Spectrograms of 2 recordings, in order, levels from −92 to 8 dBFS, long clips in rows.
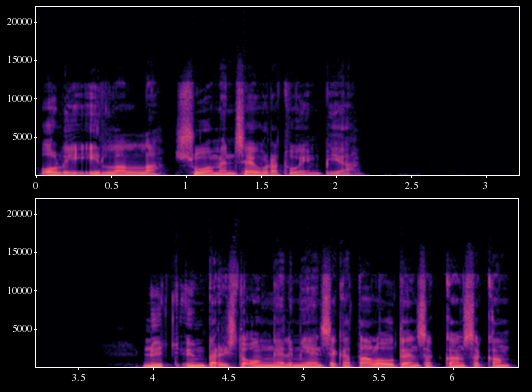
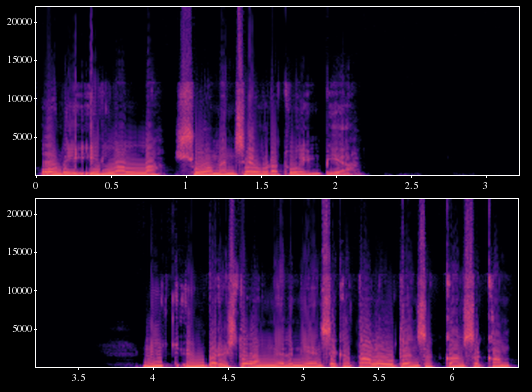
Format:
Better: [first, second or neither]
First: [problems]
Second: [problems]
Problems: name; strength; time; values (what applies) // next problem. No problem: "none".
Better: first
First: none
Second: distortion; heavy; 6 dB below the speech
